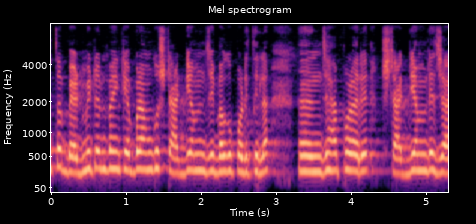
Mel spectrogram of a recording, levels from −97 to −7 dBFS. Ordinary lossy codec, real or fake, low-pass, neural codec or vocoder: none; fake; none; codec, 16 kHz, 16 kbps, FreqCodec, larger model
